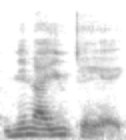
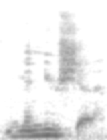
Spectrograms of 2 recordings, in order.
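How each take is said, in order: First: The word is said as a spelling-based misreading. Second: The word is said in its standard form. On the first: The speaker calls it wrong. "he didn't know how to pronounce minutia" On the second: The speaker calls it right. "it's minutia"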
